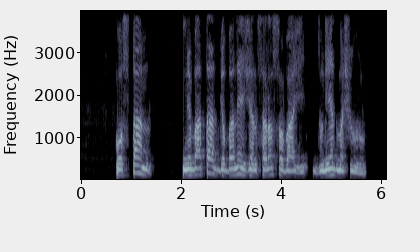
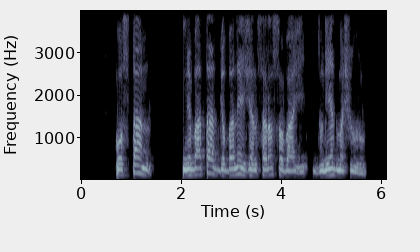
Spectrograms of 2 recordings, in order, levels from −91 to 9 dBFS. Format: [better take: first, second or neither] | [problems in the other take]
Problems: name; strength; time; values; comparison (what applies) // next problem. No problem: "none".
first | noise reduction (neural mask model Resemble Enhance denoiser)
